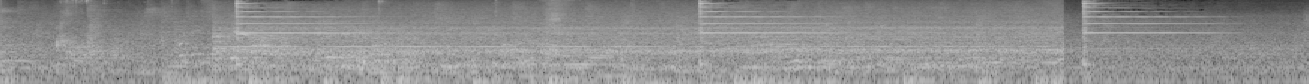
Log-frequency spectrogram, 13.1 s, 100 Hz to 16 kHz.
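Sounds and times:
bell-like chime: 0:02.3 - 0:04.4, 0:06.8 - 0:09.1, 0:10.8 - 0:12.5.

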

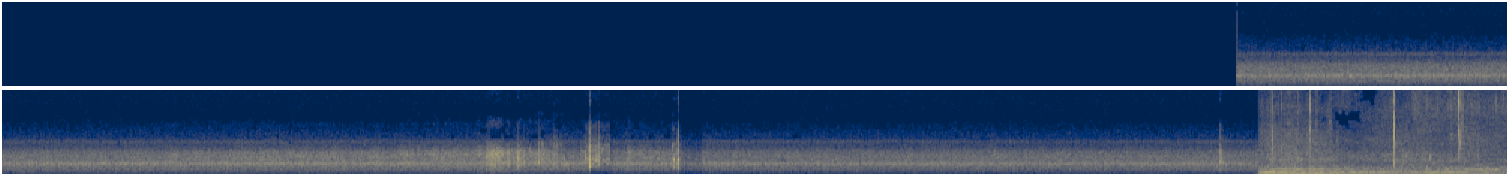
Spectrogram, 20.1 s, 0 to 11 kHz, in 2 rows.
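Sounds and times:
loud engine sound: 0:08.2 - 0:20.0
tyre noise on wet road: 0:08.2 - 0:20.0.

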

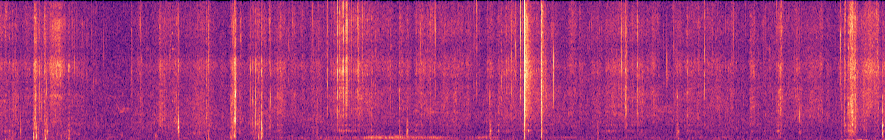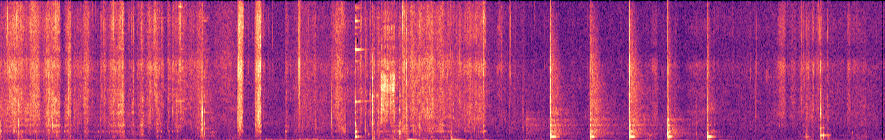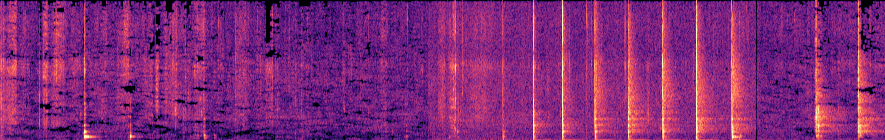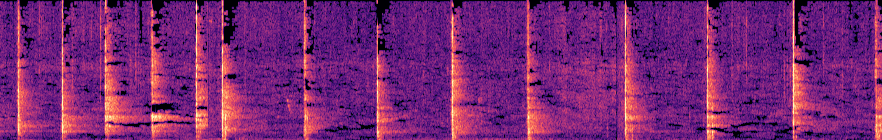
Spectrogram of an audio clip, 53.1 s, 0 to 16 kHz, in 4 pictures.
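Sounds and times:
rustling and handling noise: 0:00.0 - 0:21.6, 0:24.6 - 0:31.2
sharp ringing knocks: 0:21.2 - 0:24.1.

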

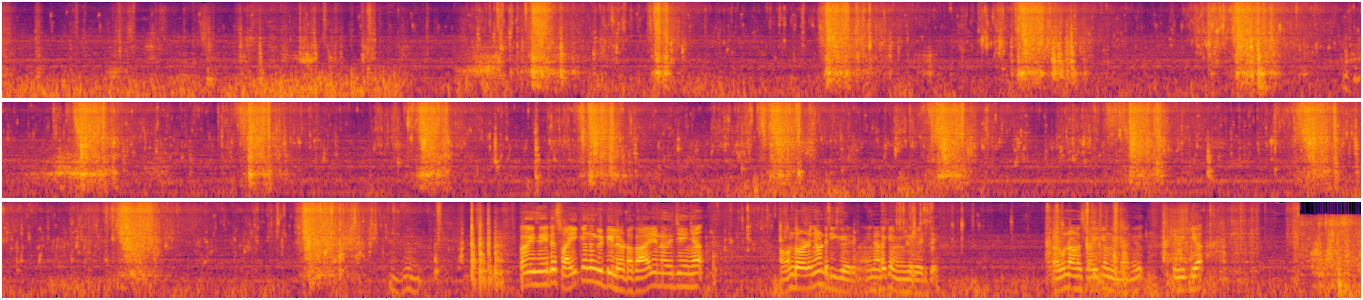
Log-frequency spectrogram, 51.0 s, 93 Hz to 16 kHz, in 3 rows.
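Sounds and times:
water gushing into crate: 0:05.1 - 0:39.2, 0:47.1 - 0:50.9.

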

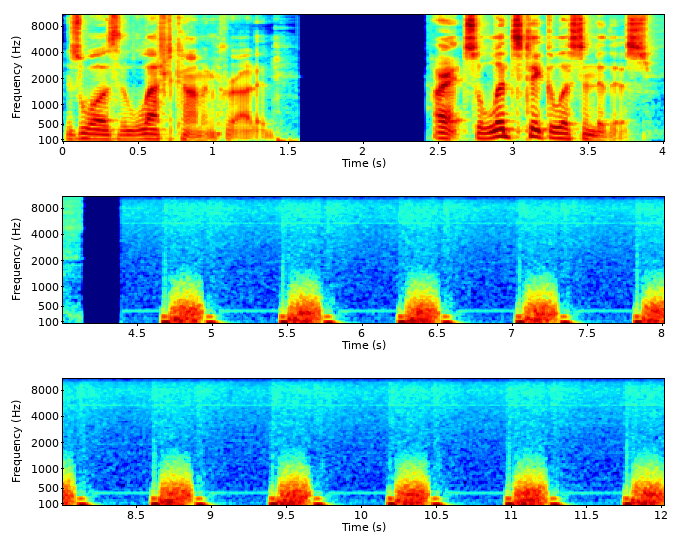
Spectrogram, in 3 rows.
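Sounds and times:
heartbeat with murmur: 0:04.7 - 0:12.0.

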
